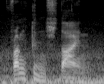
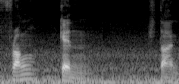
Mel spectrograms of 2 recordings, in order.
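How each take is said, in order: First: The middle vowel is dropped entirely. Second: The middle vowel is sounded clearly. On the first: The speaker calls it right. "the E goes silent supposedly" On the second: The speaker calls it wrong. "you're supposed to pronounce it not Frankenstein"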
